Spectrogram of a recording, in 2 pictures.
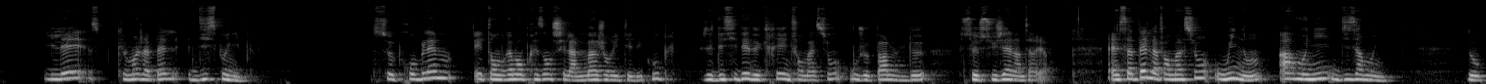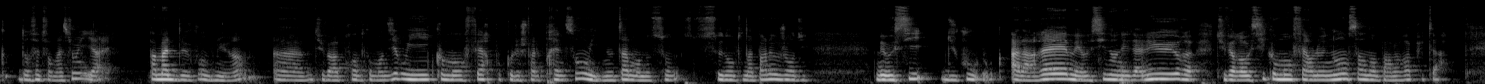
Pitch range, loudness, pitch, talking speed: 205-240 Hz, -26 LUFS, 225 Hz, 195 wpm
